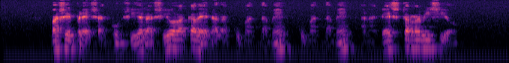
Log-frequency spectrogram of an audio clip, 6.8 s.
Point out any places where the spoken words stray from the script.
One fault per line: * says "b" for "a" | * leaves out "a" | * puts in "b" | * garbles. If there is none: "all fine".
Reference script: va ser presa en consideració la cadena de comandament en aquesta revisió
* puts in "comandament"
